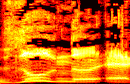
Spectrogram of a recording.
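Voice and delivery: put-on German-Russian accent. Imitating how a game pronounces its title: stereotypical Russian-German accent. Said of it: "I'm trying to do my stereotypical Russian meets German accent".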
